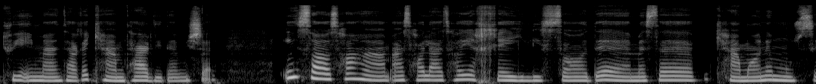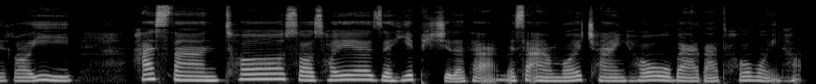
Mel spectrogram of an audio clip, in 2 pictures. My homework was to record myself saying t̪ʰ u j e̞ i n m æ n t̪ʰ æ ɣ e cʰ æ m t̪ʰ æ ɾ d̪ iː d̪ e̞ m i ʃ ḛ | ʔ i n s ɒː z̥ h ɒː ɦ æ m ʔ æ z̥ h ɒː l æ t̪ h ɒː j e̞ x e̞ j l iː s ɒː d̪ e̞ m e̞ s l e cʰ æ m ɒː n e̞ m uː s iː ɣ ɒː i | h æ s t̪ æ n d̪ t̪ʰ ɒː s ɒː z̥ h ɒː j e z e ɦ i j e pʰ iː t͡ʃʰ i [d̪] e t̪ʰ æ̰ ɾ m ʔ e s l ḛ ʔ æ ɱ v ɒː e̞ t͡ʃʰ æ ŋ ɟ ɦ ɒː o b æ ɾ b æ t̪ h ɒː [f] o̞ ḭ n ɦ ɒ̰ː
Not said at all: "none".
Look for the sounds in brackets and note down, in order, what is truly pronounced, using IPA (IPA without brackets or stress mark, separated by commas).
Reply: d̪, v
